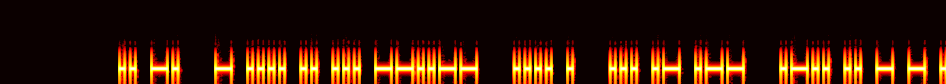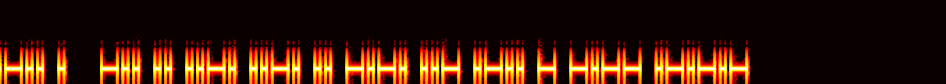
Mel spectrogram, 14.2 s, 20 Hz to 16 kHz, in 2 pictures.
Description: Morse code, heard as a keyed tone, about 30 wpm, 700 Hz. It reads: IN THIS, HE SAW LITTLE DIFFICULTY.
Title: Sentences from Top 1500 Words 30wpm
